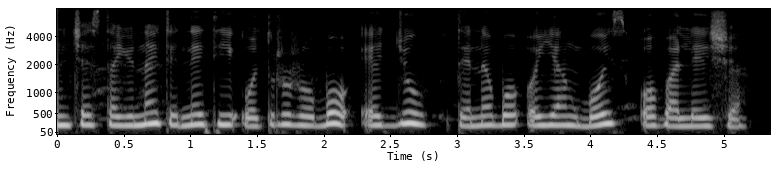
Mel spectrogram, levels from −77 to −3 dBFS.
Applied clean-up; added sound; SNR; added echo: none; none; none; none.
